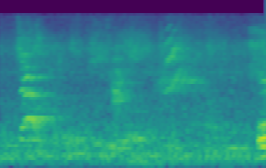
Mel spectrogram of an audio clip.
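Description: Young children's high-pitched voices over room chatter: a short call just after the start, then a couple of brief rising squeals around the middle.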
